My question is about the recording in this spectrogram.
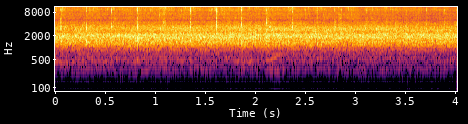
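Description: Audience applauding steadily, a dense, even clapping that carries on without a break.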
